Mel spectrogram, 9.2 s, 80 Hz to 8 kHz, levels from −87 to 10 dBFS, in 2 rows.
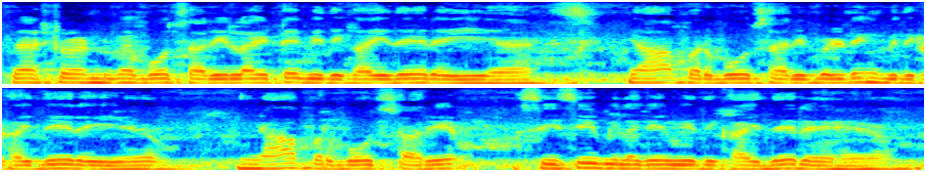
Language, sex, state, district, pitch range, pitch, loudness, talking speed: Hindi, male, Haryana, Charkhi Dadri, 135-145 Hz, 140 Hz, -12 LUFS, 210 wpm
